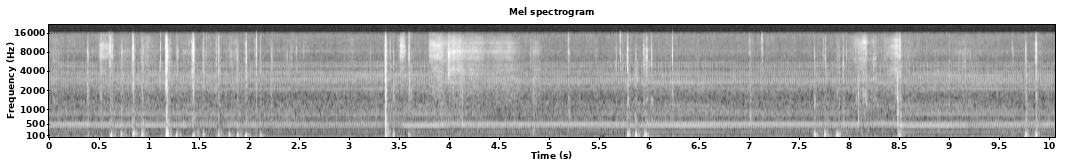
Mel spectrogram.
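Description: Computer keys tapped in short bursts, a quick flurry about a second in, then scattered groups of a few taps, over a steady electrical hum.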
